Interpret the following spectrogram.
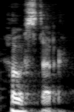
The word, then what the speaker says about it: Hostetter: I'm not very good with pronunciation. Hosteder. Is that right, Ken? Hosteder.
